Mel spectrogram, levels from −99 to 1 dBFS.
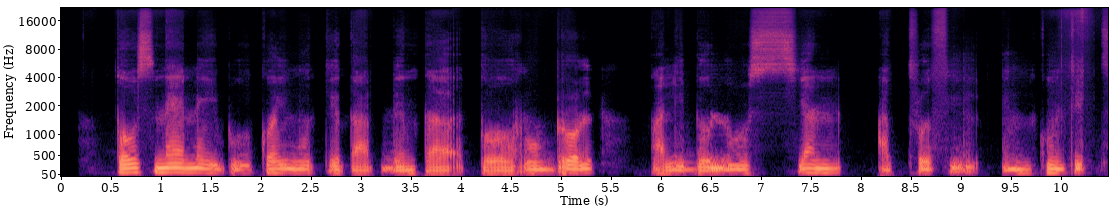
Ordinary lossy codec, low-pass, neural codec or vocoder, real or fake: none; none; codec, 44.1 kHz, 2.6 kbps, DAC; fake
